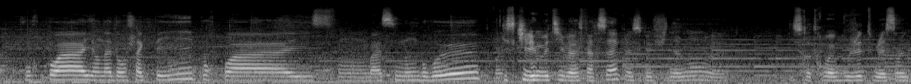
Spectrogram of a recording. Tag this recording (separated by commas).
Speech, Music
